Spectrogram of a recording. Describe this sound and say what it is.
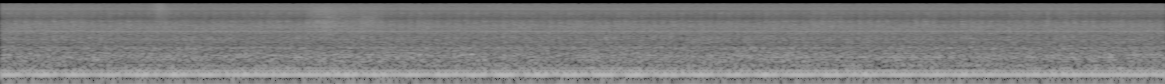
Have you ever been inside a computer room, where a few computers are turned on?
This sound clip is meant to be the kind of sound you'd hear in such a room.
This sound was made using my own computer, but also my fridge and the fan in my bathroom.
computer, layered-recording, server, loop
